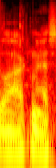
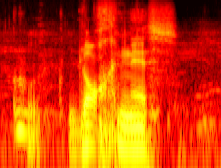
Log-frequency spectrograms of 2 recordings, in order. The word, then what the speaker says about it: Loch Ness: And actually, if you pronounce it in Scottish correctly, it's Loch. Loch Ness.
